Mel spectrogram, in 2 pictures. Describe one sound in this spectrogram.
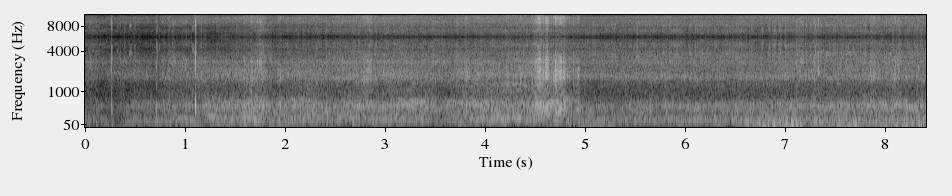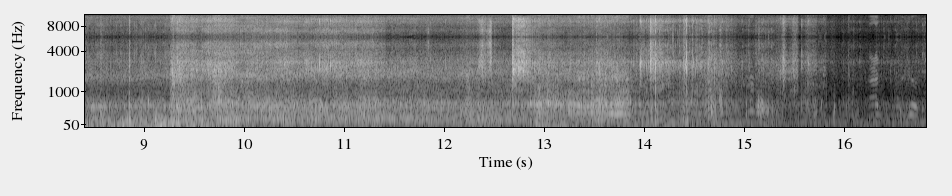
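Skateboard wheels roll and rumble on rough asphalt.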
